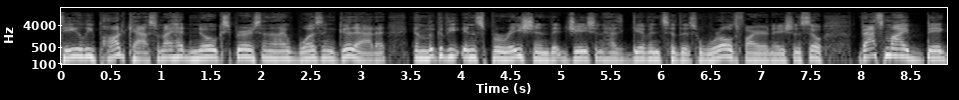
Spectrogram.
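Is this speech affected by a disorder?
No.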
